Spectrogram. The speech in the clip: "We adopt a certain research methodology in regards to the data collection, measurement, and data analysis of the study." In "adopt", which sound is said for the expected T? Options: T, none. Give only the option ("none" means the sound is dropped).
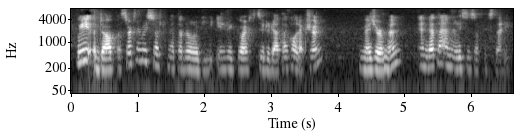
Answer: T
